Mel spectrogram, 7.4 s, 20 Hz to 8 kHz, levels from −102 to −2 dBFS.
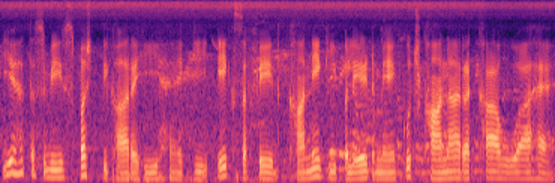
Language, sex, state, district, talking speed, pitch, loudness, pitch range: Hindi, male, Chandigarh, Chandigarh, 145 wpm, 105 Hz, -20 LUFS, 100-125 Hz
